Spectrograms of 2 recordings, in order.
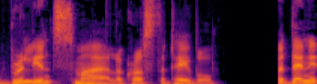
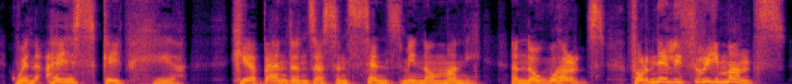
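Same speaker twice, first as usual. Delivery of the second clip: put-on high, accented and bitter, building in anger; angry Spanish lady; 12 semitones higher, 4 dB louder than usual. Magdalena raging to Stephen about her husband, high and accented.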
